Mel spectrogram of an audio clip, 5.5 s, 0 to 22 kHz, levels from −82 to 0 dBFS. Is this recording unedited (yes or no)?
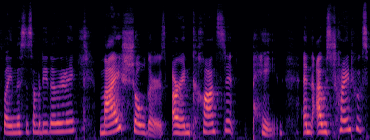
yes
